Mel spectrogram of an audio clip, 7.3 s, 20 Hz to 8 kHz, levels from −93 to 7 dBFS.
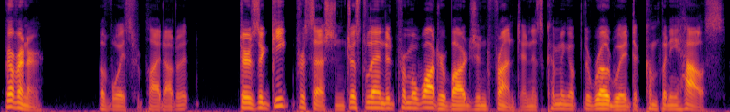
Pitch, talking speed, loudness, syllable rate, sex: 105 Hz, 230 wpm, -21 LUFS, 7.0 syllables/s, male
